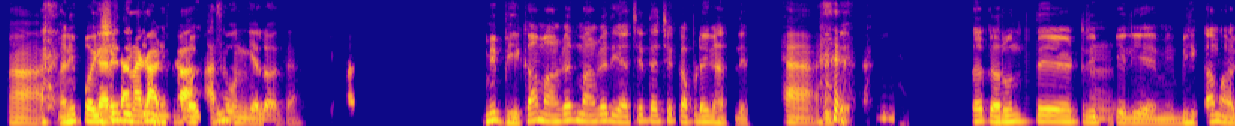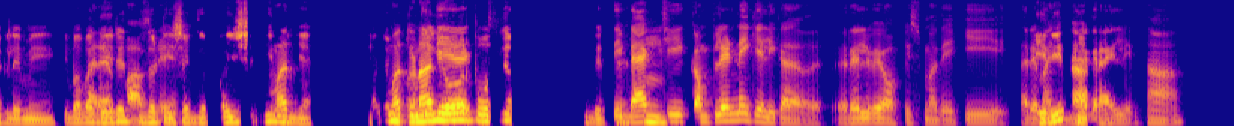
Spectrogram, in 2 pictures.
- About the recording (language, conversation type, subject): Marathi, podcast, सामान हरवल्यावर तुम्हाला काय अनुभव आला?
- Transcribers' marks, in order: static; chuckle; in Hindi: "घर का ना घाट का"; tapping; distorted speech; unintelligible speech; chuckle; other background noise; unintelligible speech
